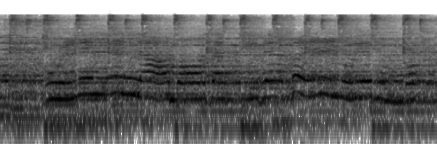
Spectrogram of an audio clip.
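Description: A children's choir singing a melody together, with accompaniment that keeps a steady beat.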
